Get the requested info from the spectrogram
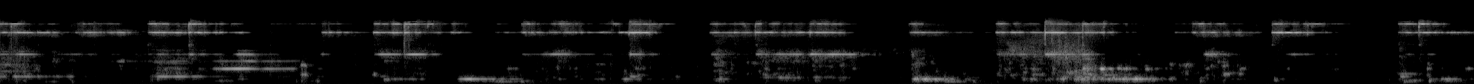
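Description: A small metal hand bell shaken repeatedly in short bursts, about one a second, each burst ringing a bright high tone, with brief pauses between.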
